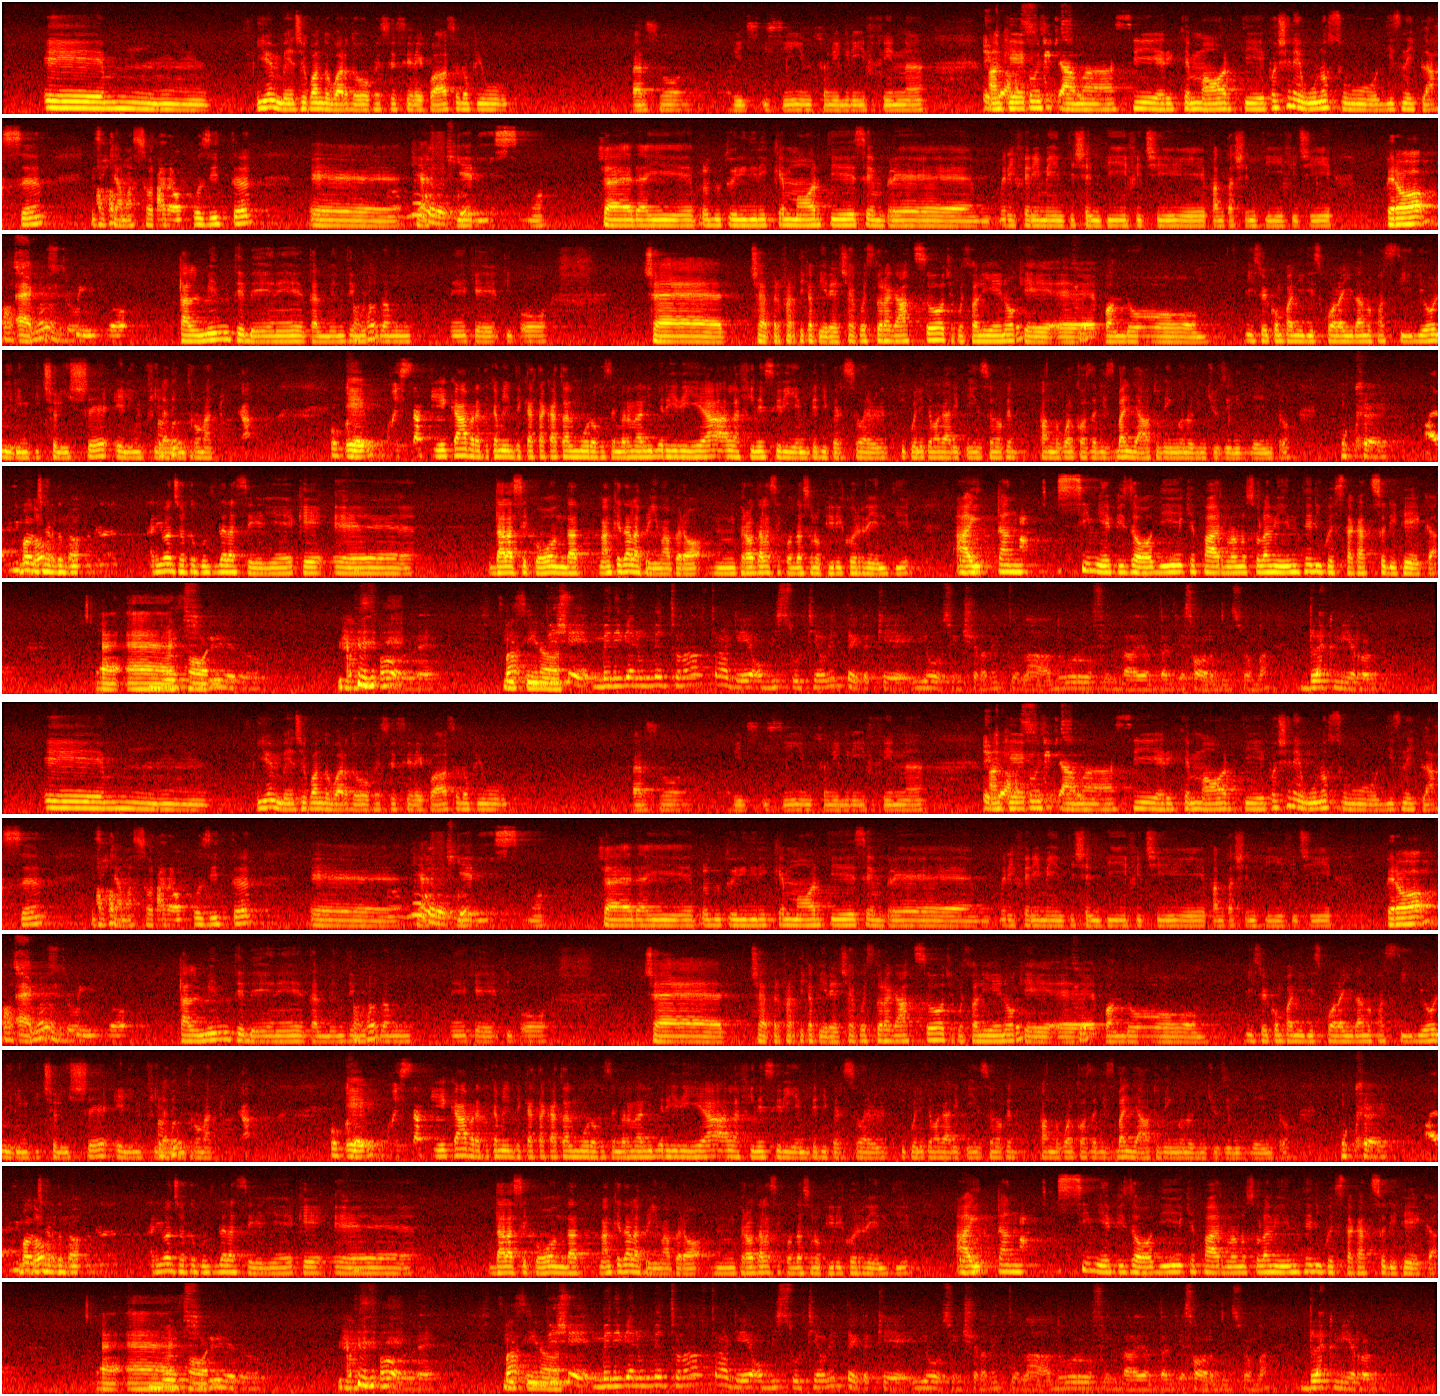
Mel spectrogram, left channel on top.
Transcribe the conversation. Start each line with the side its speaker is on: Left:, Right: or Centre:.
Left: Ehm, io invece quando guardo queste serie qua sono più verso, non lo so, i, i Simpson, i Griffin,
Centre: I
Left: anche
Centre: classici,
Left: come si
Centre: insomma.
Left: chiama? Sì, Rick e Morty. Poi ce n'è uno su Disney Plus che
Centre: Ah,
Left: si chiama
Centre: ah,
Left: Solar Opposite, eh,
Centre: ah, non
Left: che
Centre: lo
Left: è
Centre: conosco.
Left: fierissimo. Cioè, dai produttori di Rick e Morty sempre eh, riferimenti scientifici, fantascientifici però
Centre: Ah,
Left: è
Centre: stupendo.
Left: costruito talmente bene, talmente
Centre: Ah,
Left: emotivamente
Centre: ah,
Left: bene che tipo c'è, c'è, per farti capire, c'è questo ragazzo, c'è questo alieno
Centre: sì,
Left: che
Centre: sì,
Left: eh, quando i suoi compagni di scuola gli danno fastidio, li rimpicciolisce e li infila
Centre: ah,
Left: dentro
Centre: ah.
Left: una teca.
Centre: Ok,
Left: E questa teca, praticamente che è attaccata al muro, che sembra una libreria, alla fine si riempie di persone, perché tutti quelli che magari pensano che fanno qualcosa di sbagliato vengono rinchiusi lì dentro.
Centre: ok.
Left: Arriva
Centre: Madonna.
Left: a un certo punto della, arriva a un certo punto della serie che eh,
Centre: Sì.
Left: dalla seconda, ma anche dalla prima però, mm, però dalla seconda sono più ricorrenti, hai
Centre: ah, ah.
Left: tantissimi episodi che parlano solamente di questa cazzo di teca. Cioè, è
Centre: Non
Left: folle.
Centre: ci credo.
Left: <laughs>
Centre: Ma è folle.
Left: Sì,
Centre: Ma
Left: sì,
Centre: invece
Left: no. sta-
Centre: me ne viene in mente un'altra che ho visto ultimamente perché io sinceramente la adoro fin da- dagli esordi, insomma. Black Mirror.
